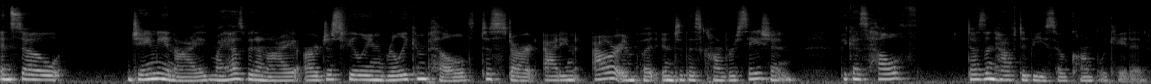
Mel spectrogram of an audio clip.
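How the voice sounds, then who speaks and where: A soft-spoken woman at medium pitch, with fairly even intonation and a moderate pace. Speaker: health and wellness coach. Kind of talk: casual vlog talk. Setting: at home.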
